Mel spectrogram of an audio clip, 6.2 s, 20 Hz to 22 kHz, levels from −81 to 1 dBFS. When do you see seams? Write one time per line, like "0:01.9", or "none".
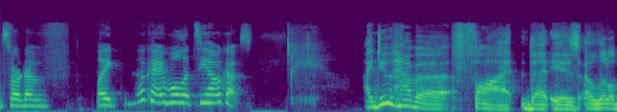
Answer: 0:04.5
